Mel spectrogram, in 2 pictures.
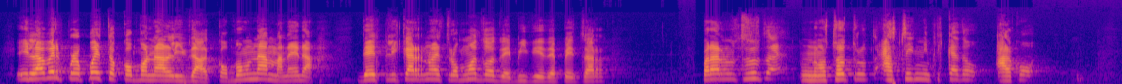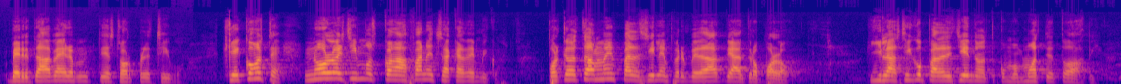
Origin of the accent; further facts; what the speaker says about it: Oaxaca, Mexico; en los zapotecos, de donde yo vengo, aunque no hablo zapoteco, que quede claro, pero soy serrano zapoteco.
